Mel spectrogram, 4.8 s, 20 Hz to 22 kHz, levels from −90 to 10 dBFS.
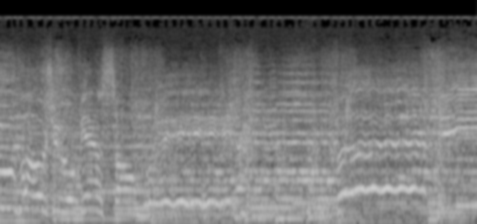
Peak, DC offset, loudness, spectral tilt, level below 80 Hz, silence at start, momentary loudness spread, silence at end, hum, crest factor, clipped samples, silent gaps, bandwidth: -2 dBFS; under 0.1%; -13 LUFS; -3.5 dB/octave; -42 dBFS; 0 s; 3 LU; 0 s; none; 12 dB; under 0.1%; none; 16.5 kHz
